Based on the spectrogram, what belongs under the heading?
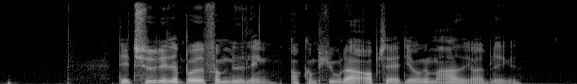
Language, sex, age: Danish, male, 28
